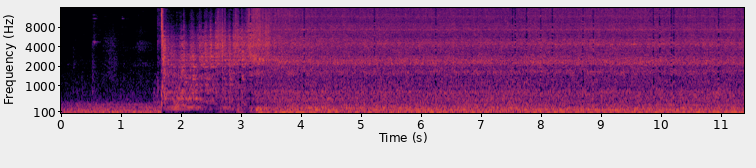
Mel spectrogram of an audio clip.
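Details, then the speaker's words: 1970 Pontiac Grand Prix SJ V8 after cam break-in, started next day once cooled, no throttle: brief crank, fires instantly, settles into a steady even idle with a deep lumpy beat; normal cold start. "Fired right up like it's supposed to. Nice idle."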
